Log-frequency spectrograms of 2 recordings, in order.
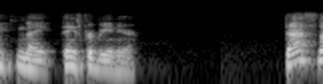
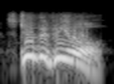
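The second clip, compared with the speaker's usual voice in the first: higher and louder, an exasperated yell; exasperated shout; 11 semitones higher, 10 dB louder than usual. Real, not acted. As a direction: yell it while kicking the trolls out. Banning trolls from the live chat.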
